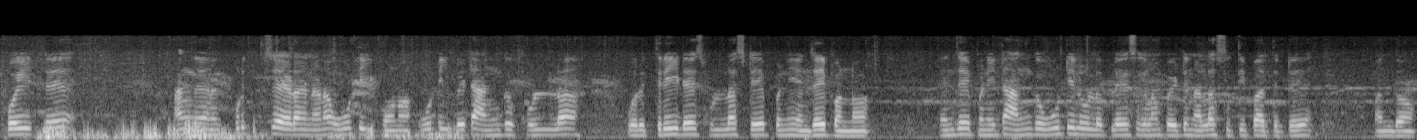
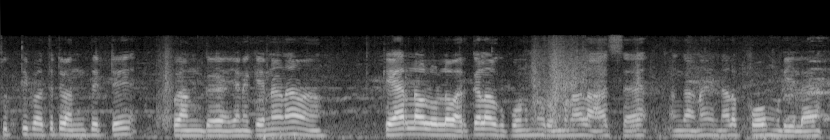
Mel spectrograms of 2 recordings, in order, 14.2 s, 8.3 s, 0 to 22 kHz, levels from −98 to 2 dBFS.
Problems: background sounds at intervals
